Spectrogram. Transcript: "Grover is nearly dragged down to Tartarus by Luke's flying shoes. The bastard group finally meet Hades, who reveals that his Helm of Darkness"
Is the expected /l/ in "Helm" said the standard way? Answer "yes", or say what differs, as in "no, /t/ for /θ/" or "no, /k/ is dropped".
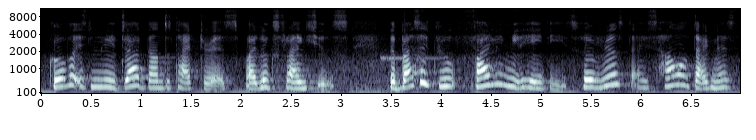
no, /l/ is dropped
